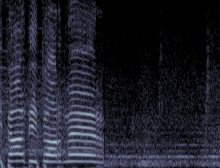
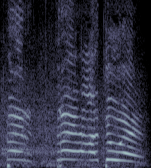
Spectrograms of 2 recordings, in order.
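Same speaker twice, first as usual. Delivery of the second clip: breathless italian goal commentary; 3 semitones higher than usual. Real, not acted. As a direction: count down, then cheer the win. Final countdown and victory.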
